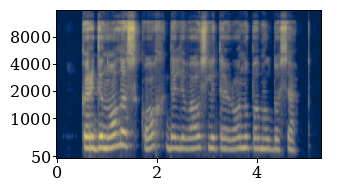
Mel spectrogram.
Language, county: Lithuanian, Panevėžys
